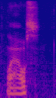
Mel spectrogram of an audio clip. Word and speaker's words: Laos: Well, that's just why you go to Laos. How do you say it? – Laos.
